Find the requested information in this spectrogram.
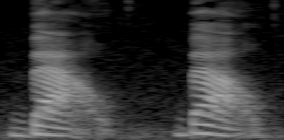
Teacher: it doesn't it's not pronounced ba it's pronounced bow okay so the ah vowel changes to the ao diphthong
